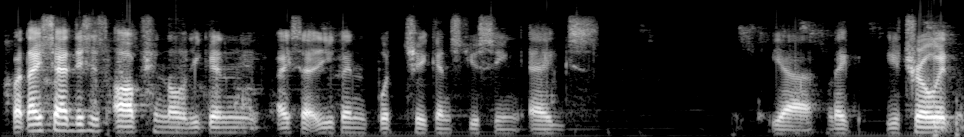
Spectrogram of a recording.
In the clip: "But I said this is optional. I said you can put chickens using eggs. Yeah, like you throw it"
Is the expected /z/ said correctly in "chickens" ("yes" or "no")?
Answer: no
